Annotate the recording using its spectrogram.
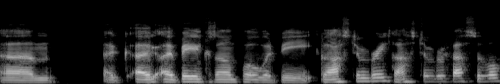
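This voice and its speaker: With a British accent and ordinary pitch variation, a man is heard in a dry, close sound with no echo. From United Kingdom. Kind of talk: interview answer. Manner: casual, hesitant.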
